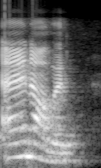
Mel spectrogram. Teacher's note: आवर H से प्रारंभ हो रहा है लेकिन यहाँ पर आ निकल रहा है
